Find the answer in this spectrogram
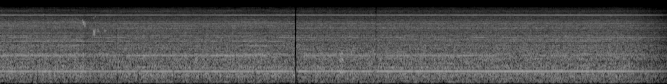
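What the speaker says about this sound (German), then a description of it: "bohren wir mal munter ein paar Löschelchen." A steady, loud motorized whine runs without pause, like a power drill boring into material, holding a constant pitch from start to finish.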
